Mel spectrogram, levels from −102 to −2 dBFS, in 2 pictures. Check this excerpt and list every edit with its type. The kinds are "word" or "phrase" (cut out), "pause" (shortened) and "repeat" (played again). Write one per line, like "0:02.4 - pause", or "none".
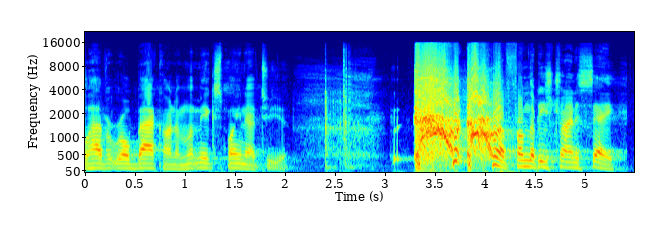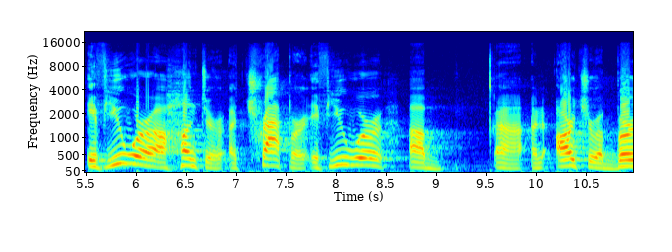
0:04.5 - phrase
0:05.4 - pause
